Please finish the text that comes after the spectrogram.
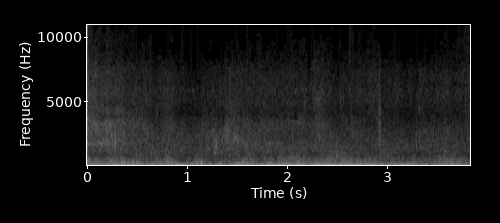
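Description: Wind blows across a lake during kayak fishing, a dense, continuous low rumble of microphone buffeting with water wash underneath, loud and steady without any voices.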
